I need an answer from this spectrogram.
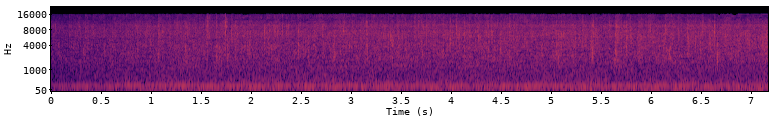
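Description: Heavy rain pouring down in a steady, dense hiss of drops, swelling in over the first second. A steady low hum runs underneath.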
